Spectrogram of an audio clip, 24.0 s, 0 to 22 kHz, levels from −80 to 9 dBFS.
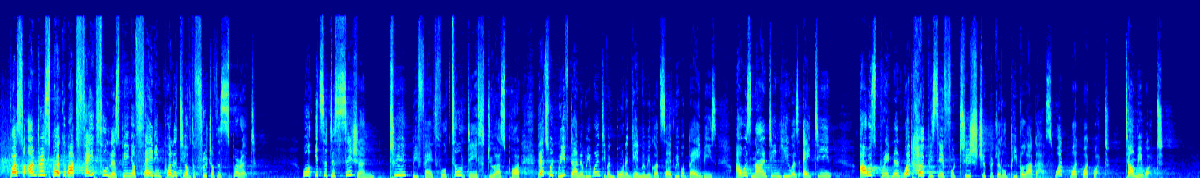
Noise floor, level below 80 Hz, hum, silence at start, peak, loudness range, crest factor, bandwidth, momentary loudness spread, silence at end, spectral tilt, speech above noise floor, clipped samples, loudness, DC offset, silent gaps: -61 dBFS; -64 dBFS; none; 0 s; -2 dBFS; 8 LU; 26 dB; over 20 kHz; 15 LU; 0.75 s; -1.5 dB/octave; 34 dB; under 0.1%; -26 LUFS; under 0.1%; none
